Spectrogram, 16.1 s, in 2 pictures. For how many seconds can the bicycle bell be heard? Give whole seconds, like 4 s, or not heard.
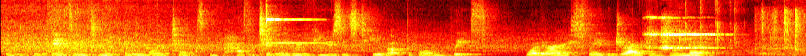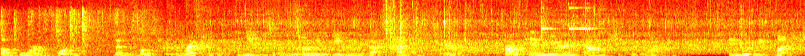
3 s.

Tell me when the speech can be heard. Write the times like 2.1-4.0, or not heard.
0.0-16.0.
